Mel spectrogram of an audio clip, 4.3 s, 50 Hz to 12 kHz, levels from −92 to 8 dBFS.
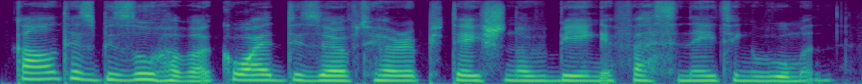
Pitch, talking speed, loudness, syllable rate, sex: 200 Hz, 155 wpm, -17 LUFS, 6.2 syllables/s, female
